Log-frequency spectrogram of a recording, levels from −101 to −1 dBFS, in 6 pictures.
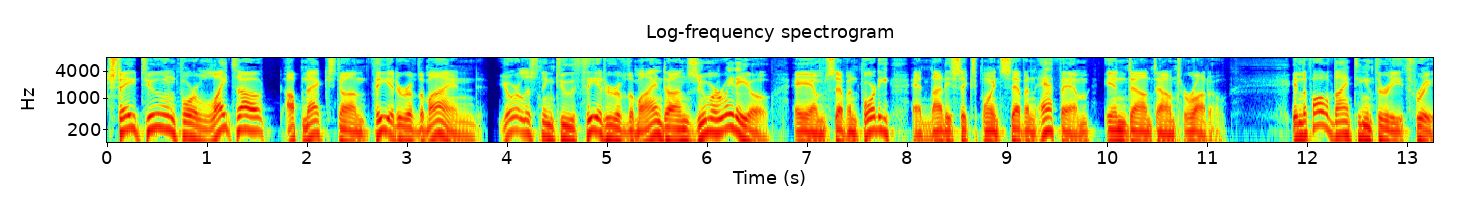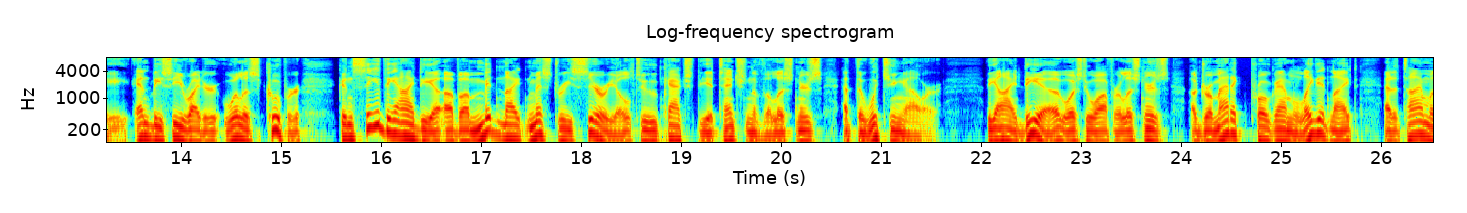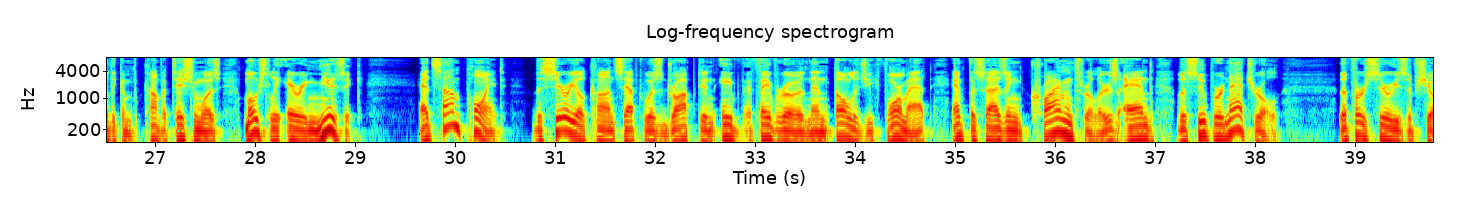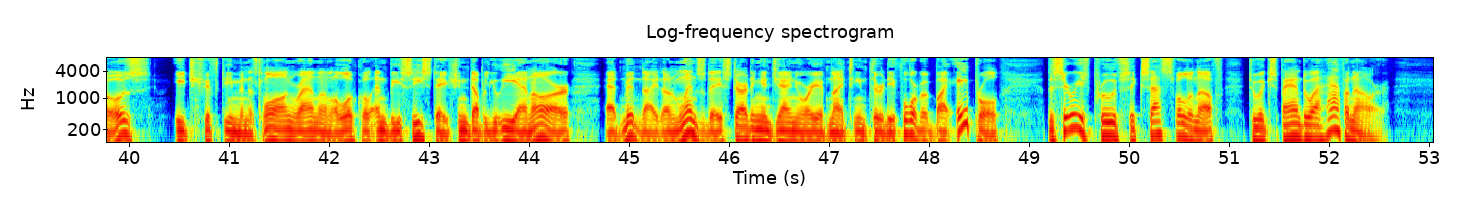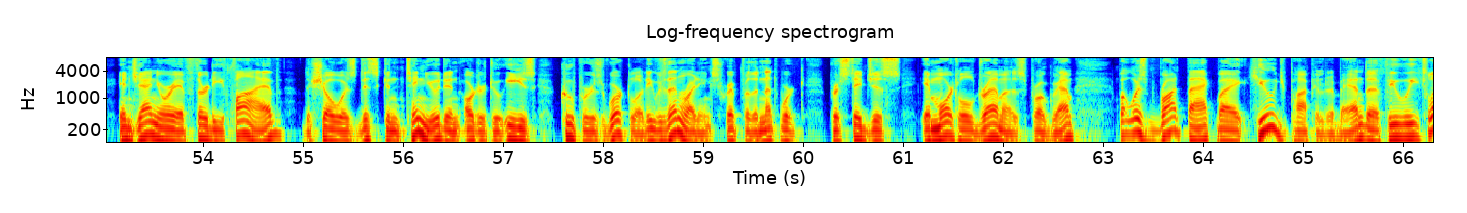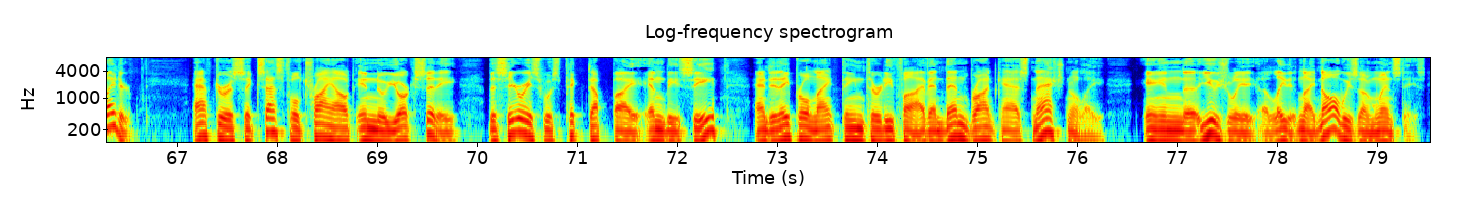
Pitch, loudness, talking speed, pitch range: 105 Hz, -18 LUFS, 160 wpm, 95-130 Hz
